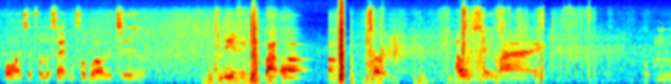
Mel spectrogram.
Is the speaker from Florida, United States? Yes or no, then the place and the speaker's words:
yes; St. Petersburg, Florida, United States; moved away as an adult; also born or lived in Nevada / Coffeyville, Kansas; I'm born and raised in St. Petersburg, Florida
